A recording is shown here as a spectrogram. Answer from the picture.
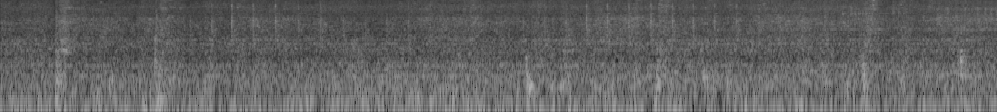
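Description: Indian Railways express train running on the rails, heard from aboard a coach: a steady rumble with the wheels clicking over rail joints.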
